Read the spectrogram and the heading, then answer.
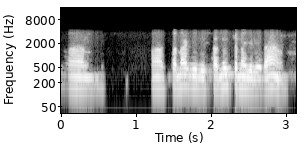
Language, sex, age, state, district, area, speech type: Kannada, male, 18-30, Karnataka, Kolar, rural, conversation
